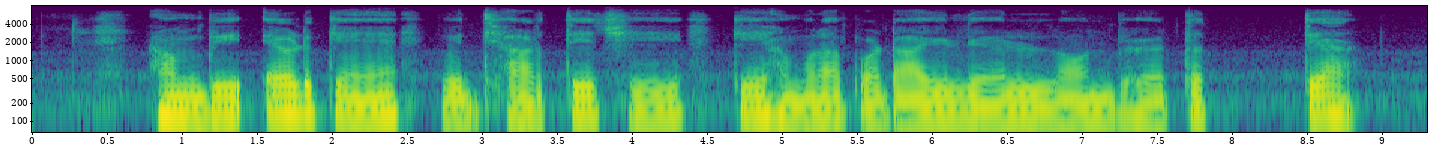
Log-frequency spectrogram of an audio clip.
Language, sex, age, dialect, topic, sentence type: Maithili, male, 18-24, Southern/Standard, banking, question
